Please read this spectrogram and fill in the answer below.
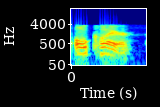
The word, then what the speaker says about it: Eau Claire: But the pronunciation, it's Eau Claire.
